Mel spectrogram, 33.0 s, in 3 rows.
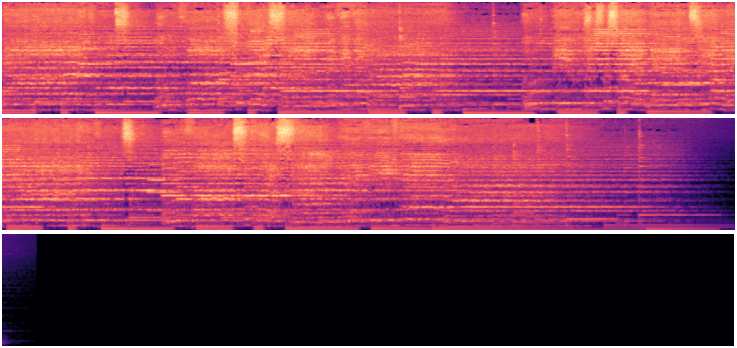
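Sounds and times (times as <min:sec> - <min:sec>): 
psalm singing: 0:00.0 - 0:20.8.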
